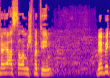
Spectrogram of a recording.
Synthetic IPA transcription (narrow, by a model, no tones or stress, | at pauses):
ajaːst̪alˠamɯʃpʰat̪ʰijm | vɛbit̪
